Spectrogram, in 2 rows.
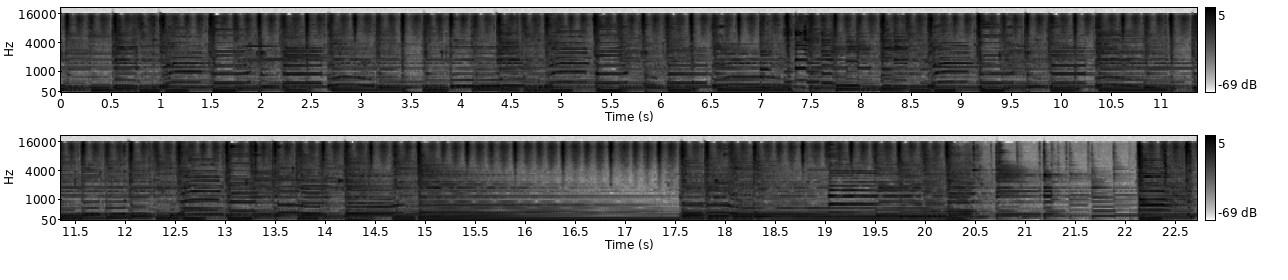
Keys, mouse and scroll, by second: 2.8 click, 4.2 3, 4.5 0, 6.8 click, 7.8 click, 9.2 5, 10.8 click, 11.4 click, 13.0 2, 14.0 0, 15.4-15.8 scroll down 1, 15.8-16.2 scroll up 1, 16.7 click, 17.8 click, 20.2 click, 21.6 7, 21.9 5.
